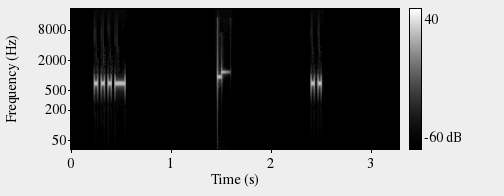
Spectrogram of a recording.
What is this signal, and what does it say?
Morse code, heard as a keyed tone, about 36 wpm, 700 Hz. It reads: V I
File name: Single-Letter-Number-35wpm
